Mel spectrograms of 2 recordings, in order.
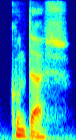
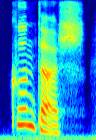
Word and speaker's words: Countach: Mais attendez, on le prononce bien Kunash, n'est-ce pas ? Exactement, Kuntache. Il faut bien rouler l'erreur à l'italie.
